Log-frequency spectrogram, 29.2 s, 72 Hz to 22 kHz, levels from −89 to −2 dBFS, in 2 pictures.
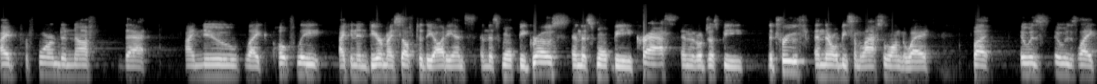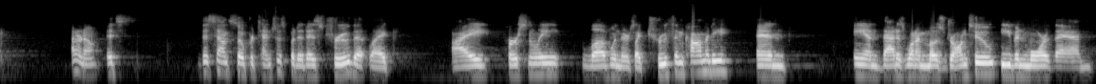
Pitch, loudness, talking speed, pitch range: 130 Hz, -20 LUFS, 170 wpm, 125-145 Hz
